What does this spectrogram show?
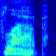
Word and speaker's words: Lepp: It was no more than a minute later that the bus driver called out, "Lepp," which he pronounced Lep as in leper, and Maura gathered her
